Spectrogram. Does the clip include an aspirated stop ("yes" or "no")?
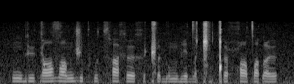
yes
